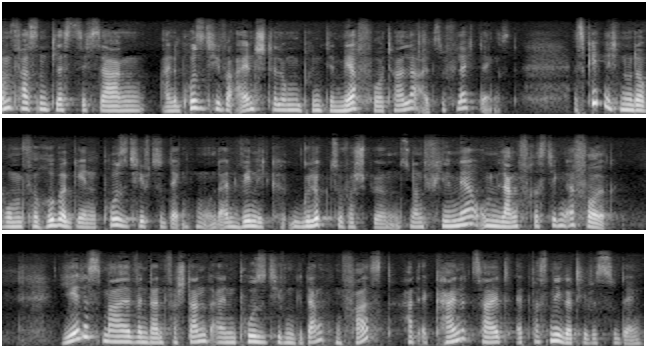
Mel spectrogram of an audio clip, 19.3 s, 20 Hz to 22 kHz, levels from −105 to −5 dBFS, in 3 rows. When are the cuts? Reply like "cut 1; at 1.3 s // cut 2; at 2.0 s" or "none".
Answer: none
